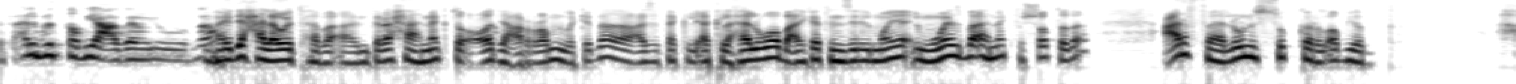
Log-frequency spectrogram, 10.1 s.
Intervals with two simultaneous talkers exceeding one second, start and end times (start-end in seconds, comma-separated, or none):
none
